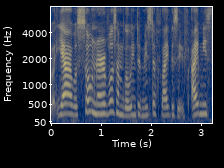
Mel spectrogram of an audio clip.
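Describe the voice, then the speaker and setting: A woman with a Filipino accent, fairly quick in pace, over noticeable background noise. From Philippines. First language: Tagalog. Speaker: travel livestreamer. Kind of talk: casual storytelling on livestream. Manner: loud; animated.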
